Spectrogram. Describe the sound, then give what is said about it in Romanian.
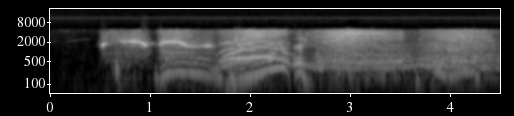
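A person whistles a brief gliding tune for about a second while teaching others how to whistle, followed by voiced, speech-like sounds that continue at a steady, moderate level. “Bine, vă învăț eu să fluierați.”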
